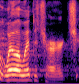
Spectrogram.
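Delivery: low, dragged-out glum reply; mock dejection. Churchgoer glumly answering a friend who asks what happened. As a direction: play it deflated, slowly and low.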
